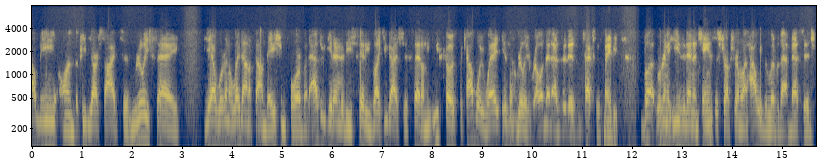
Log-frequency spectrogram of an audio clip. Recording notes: for a quick phone call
